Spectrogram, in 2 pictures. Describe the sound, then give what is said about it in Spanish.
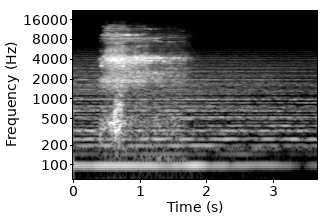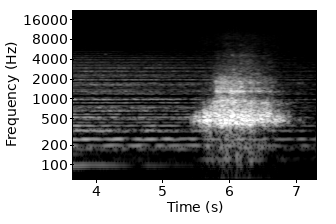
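Deep breathing during a guided relaxation exercise: a soft, airy breath near the start and a second, lower breath a few seconds later, with a steady low hum underneath. “No olvides respirar. Inhala.”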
